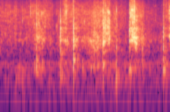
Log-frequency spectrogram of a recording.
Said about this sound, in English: We stir up our apple stuff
